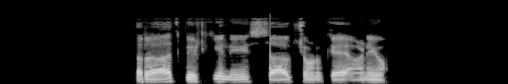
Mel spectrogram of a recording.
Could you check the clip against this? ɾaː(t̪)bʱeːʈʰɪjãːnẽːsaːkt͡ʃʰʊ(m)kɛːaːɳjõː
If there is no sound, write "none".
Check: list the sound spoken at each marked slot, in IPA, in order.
t̪, ɳ

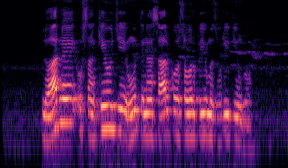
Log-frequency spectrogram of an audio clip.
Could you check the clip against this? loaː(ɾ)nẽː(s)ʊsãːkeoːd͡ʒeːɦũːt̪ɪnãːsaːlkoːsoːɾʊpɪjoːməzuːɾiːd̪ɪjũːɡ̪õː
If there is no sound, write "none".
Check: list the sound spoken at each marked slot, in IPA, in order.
ɾ, none

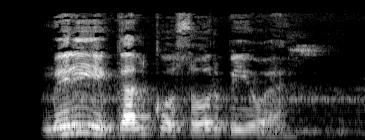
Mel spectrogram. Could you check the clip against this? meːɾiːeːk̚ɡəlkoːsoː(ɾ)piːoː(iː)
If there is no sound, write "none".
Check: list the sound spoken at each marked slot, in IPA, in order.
ɾ, ɛː

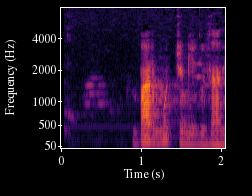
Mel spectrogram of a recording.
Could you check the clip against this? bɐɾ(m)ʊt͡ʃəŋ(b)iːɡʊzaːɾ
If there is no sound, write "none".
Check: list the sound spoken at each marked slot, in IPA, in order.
m, ɡ

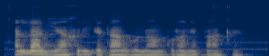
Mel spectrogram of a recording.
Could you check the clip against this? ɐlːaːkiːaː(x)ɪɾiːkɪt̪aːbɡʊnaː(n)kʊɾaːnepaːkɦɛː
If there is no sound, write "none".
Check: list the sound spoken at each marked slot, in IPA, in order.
x, m

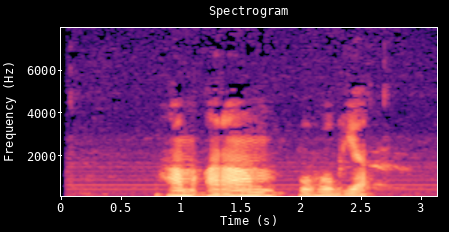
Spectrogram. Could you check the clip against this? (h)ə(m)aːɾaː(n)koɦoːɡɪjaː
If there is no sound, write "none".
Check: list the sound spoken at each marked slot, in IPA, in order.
h, m, m

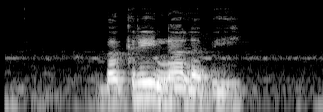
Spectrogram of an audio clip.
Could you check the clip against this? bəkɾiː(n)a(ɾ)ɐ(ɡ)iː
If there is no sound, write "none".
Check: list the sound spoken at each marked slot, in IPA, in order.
n, l, b

